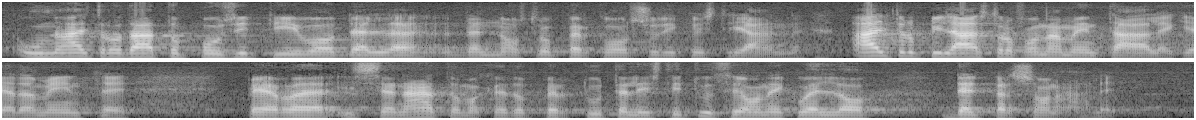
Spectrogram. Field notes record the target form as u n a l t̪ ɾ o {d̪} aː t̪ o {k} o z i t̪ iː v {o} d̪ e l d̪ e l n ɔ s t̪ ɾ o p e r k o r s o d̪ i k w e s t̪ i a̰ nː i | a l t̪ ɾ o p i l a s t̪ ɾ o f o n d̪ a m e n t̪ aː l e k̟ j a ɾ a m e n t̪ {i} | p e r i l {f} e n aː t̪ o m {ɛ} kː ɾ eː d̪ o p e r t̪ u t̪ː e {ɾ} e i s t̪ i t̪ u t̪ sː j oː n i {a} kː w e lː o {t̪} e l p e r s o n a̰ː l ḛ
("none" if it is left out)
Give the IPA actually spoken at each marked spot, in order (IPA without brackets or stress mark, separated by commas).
d̪, p, o, e, s, a, l, ɛ, d̪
